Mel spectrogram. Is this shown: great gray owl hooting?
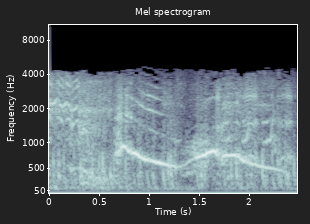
no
